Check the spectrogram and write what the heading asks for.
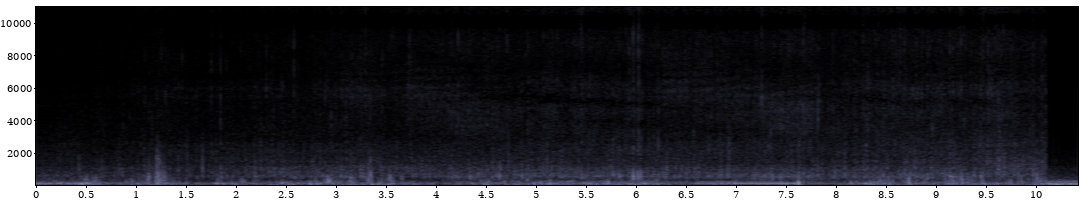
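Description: Wind rumbling and buffeting on the microphone, uneven in strength, over a low steady hum.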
